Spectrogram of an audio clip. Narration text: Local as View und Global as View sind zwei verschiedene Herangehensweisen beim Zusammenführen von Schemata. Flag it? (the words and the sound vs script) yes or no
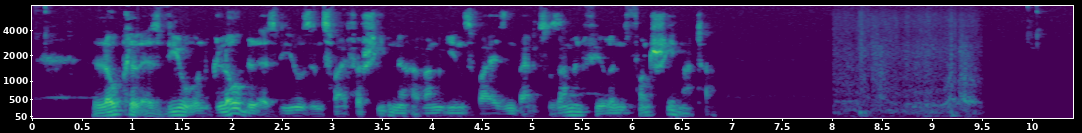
yes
